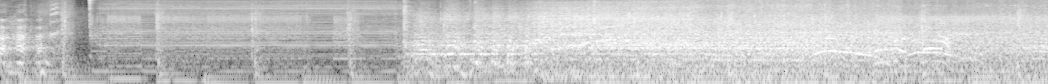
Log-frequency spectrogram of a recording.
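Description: Bus engine running after it has just been started, under background music. About four seconds in it gets much louder and stays loud, with a man shouting over it.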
